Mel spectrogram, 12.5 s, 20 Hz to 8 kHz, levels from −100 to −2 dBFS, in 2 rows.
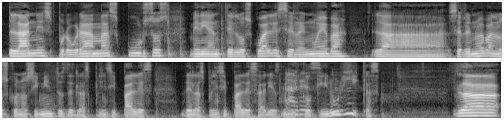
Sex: male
